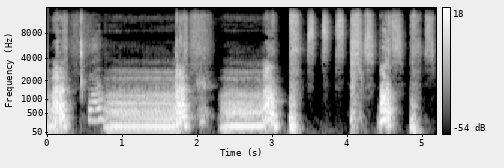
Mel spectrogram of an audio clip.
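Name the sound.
dog barking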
